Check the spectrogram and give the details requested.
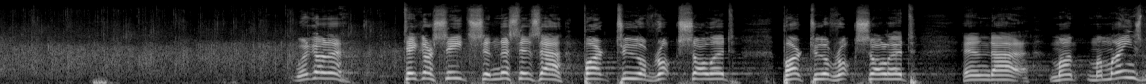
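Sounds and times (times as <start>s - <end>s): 
congregation clapping at a church service: 0.0s - 6.3s
speech: 2.9s - 11.4s.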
